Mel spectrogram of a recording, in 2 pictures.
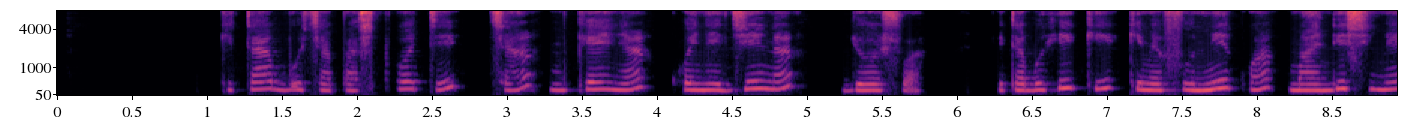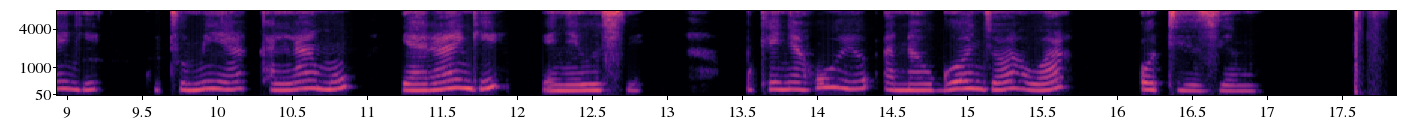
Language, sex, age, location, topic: Swahili, female, 18-24, Kisumu, government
